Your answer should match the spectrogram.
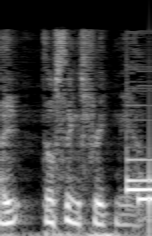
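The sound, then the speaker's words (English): A short electronic email notification chime with a couple of steady pitched tones sounds near the end, overlapping a person who keeps talking; the email had not been turned off. “Um, anyway, uh, sorry for that noise. I didn't turn my email off.”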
